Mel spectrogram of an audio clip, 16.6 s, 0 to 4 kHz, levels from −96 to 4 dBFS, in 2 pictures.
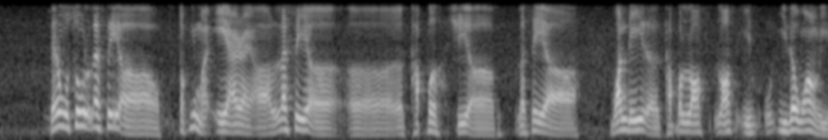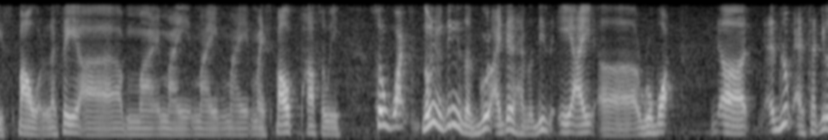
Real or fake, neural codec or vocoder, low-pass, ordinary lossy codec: real; none; 3.6 kHz; none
